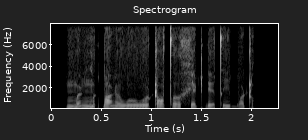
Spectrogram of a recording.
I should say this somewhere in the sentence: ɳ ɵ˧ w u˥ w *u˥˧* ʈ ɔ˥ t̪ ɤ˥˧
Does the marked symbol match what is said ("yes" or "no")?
yes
